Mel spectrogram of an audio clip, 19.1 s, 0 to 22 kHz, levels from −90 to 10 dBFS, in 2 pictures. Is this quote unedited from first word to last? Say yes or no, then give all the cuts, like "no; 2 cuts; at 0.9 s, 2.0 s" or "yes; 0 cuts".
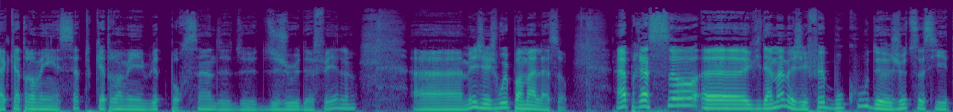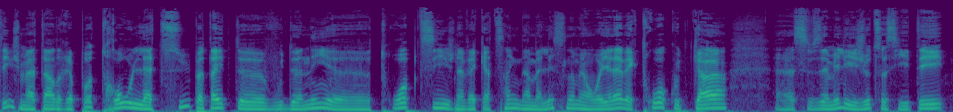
yes; 0 cuts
